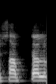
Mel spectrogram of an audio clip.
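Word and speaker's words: subtle: सब्टल the word सब्टल Etah silent कोन होची सबल सबल टी साइलेंट होची सब्टल बोली कहै छै मु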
